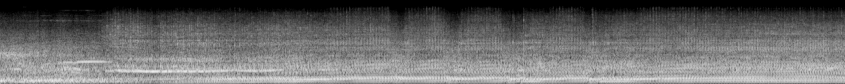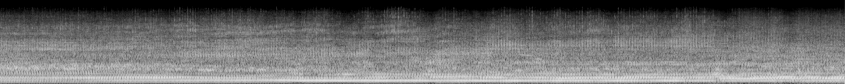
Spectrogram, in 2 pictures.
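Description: A full-size SUV's engine revs up over the first few seconds and is then held at high, steady revs during a burnout, with the rear tyres spinning and squealing on the pavement.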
